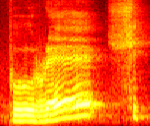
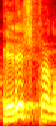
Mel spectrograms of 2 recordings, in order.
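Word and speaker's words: בראשית: 앞에 있는 브 혹은 전에는 제가 베레 시트라고 말을 했지요 여기에 화라고 하는 밑에 점두 개 모음이 원래 애 발음이나요 그래가 배라고 하는라고 하는 자음에 모음 애가 붙으니까 배로 읽는데 학자들이 거의 대부분이이 화를 묵음으로 발음하지 않습니다 그래서 브레시 브레시트 이렇게 읽는 거예요 그래서 브라고 하는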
